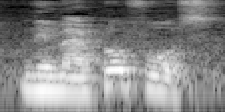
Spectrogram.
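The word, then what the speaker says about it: pneumatophore: Okay, for respiration, and the type is respiratory roots or the nematophores. याला nematophore सुद्धा म्हणतात. It starts with the P. P is silent.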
